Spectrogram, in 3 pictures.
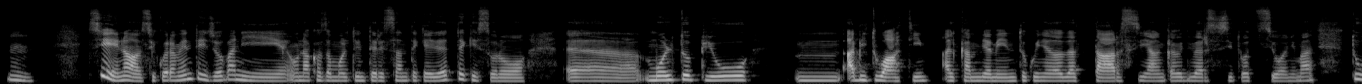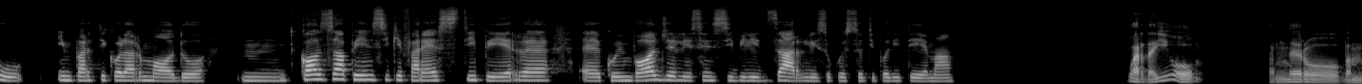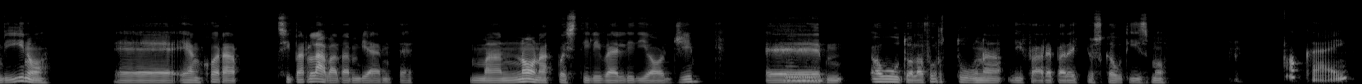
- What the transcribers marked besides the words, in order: static; "coinvolgerli" said as "coinvolegelli"; tapping; drawn out: "ehm"; other background noise
- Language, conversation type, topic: Italian, podcast, Quali strategie funzionano per coinvolgere i giovani nella conservazione?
